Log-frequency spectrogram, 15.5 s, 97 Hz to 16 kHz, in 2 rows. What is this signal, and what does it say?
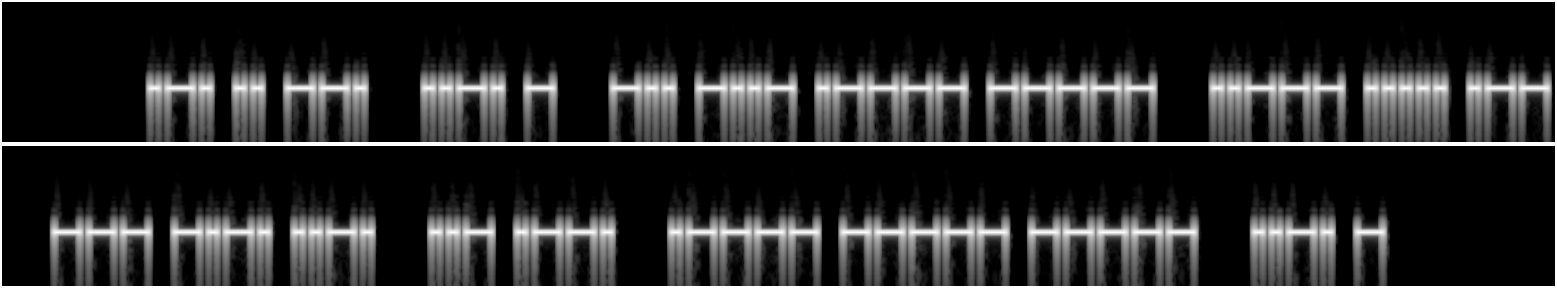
Morse code, heard as a keyed tone, about 28 wpm, 700 Hz. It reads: RIG FT DX10 25W OCF UP 100 FT
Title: Practice QSO - Exchange 2 - Info - 28wpm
